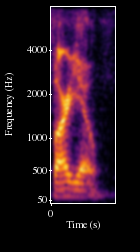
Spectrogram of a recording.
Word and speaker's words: Varjo: Is it Varjo or Varjo? Varjo. Varjo? Varjo. I think it's Varjo. I'm Well, not gonna try. when I met them at VR Days, they said Varjo. So I Varjo?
